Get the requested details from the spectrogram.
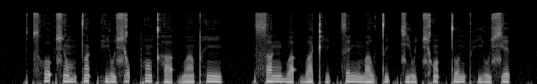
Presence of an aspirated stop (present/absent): present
